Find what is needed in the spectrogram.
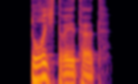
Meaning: inflection of durchdrehen: 1. second-person plural dependent preterite 2. second-person plural dependent subjunctive II
- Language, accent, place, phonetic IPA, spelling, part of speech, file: German, Germany, Berlin, [ˈdʊʁçˌdʁeːtət], durchdrehtet, verb, De-durchdrehtet.ogg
